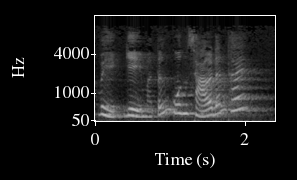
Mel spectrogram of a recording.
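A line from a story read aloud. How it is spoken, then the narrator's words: Loud laughing speech. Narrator (Vietnamese): Chu Bột cười lớn nói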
